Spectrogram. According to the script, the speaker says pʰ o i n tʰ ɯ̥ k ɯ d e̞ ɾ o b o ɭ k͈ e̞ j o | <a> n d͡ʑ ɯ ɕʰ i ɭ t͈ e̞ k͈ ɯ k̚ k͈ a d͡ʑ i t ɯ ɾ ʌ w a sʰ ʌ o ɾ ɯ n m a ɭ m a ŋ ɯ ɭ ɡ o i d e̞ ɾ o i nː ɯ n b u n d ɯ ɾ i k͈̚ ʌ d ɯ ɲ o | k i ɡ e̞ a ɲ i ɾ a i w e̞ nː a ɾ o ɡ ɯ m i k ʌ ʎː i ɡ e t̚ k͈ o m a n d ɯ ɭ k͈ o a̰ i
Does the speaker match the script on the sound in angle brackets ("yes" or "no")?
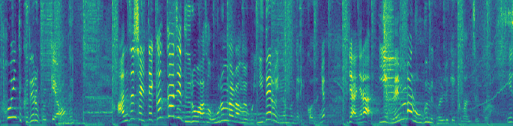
yes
